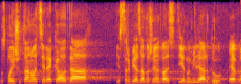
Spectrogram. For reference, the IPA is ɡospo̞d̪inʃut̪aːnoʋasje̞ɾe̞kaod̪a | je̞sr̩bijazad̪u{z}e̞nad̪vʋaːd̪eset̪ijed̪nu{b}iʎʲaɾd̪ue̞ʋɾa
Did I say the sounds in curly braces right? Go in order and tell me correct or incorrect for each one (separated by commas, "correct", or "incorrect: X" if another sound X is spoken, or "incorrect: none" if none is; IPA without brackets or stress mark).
incorrect: ʒ, incorrect: m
